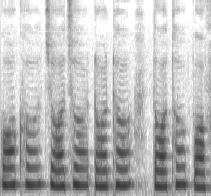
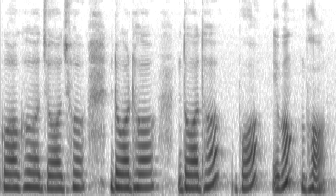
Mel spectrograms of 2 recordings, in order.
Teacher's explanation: এই অঘোষ বর্ণগুলি যখন আমরা উচ্চারণ করছি তখন আমাদের স্বরতন্ত্রে কিন্তু বেশি কম্পিত হচ্ছে না। সেজন্য এই বর্ণগুলিকে আমরা বলছি অঘোষ বর্ণ।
